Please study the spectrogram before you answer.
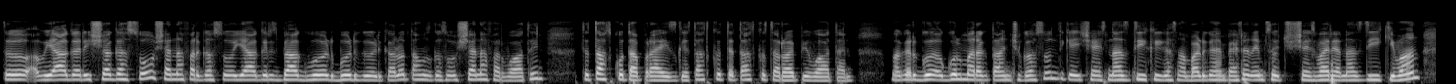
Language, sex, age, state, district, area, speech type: Kashmiri, female, 45-60, Jammu and Kashmir, Budgam, rural, spontaneous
